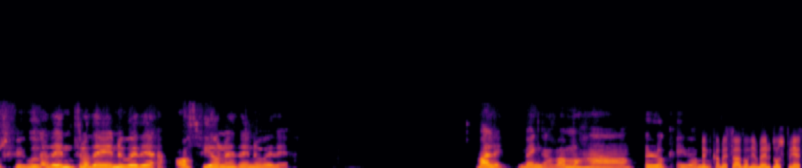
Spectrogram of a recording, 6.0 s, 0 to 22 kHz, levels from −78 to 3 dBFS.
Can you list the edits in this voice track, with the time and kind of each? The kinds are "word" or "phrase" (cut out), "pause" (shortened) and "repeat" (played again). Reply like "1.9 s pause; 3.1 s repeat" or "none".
3.5 s pause; 4.9 s word

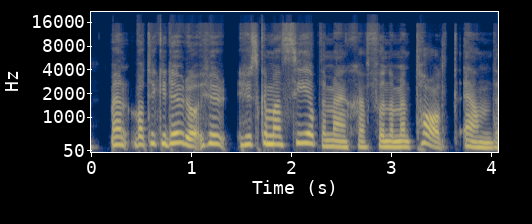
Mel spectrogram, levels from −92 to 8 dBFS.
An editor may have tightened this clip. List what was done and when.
2.3 s phrase; 2.8 s word

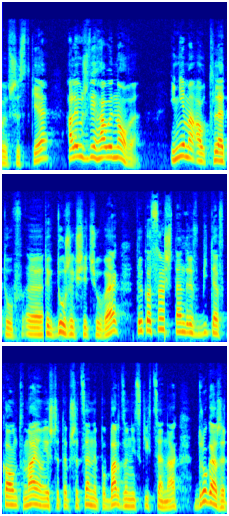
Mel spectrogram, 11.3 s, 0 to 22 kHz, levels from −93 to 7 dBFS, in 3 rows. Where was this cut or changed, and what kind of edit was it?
4.4 s word; 6.5 s word; 7.9 s word

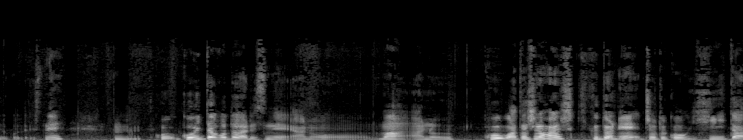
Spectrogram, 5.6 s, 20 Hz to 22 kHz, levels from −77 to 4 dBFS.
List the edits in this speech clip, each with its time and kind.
1.1 s pause; 3.6 s word

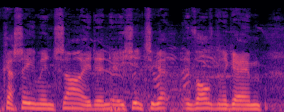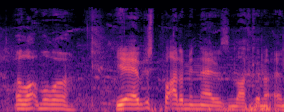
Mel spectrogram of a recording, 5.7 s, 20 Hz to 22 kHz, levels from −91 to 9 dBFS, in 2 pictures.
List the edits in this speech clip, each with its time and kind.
4.4 s word

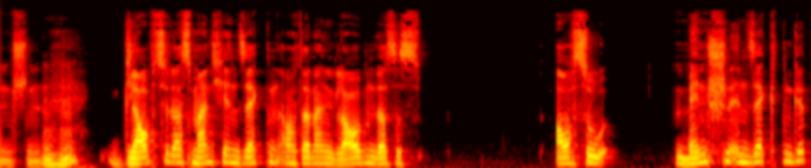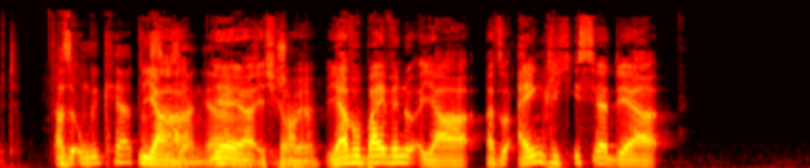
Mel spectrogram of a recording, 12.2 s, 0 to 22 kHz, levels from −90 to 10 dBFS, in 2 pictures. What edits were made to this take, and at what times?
none

